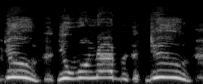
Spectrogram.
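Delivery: high, loud, frantic mock yelling; imitating Boom's excitement. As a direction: squeal it like a friend losing his mind over the news.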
